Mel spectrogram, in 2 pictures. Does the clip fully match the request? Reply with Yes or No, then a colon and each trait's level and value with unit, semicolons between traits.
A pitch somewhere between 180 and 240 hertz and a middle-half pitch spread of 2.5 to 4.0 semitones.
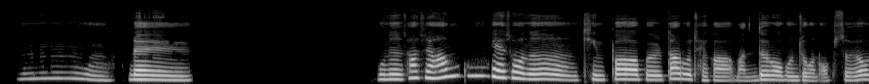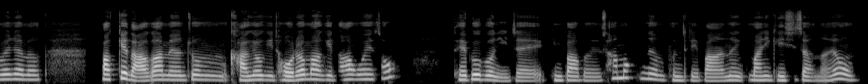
Yes: high, 215 Hz; average, 3.7 semitones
